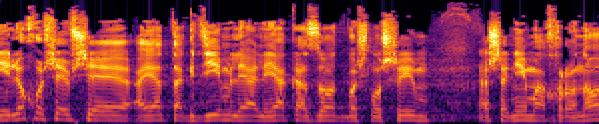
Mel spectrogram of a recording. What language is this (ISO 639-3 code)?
heb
